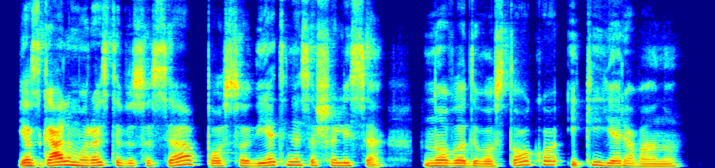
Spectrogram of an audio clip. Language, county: Lithuanian, Vilnius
